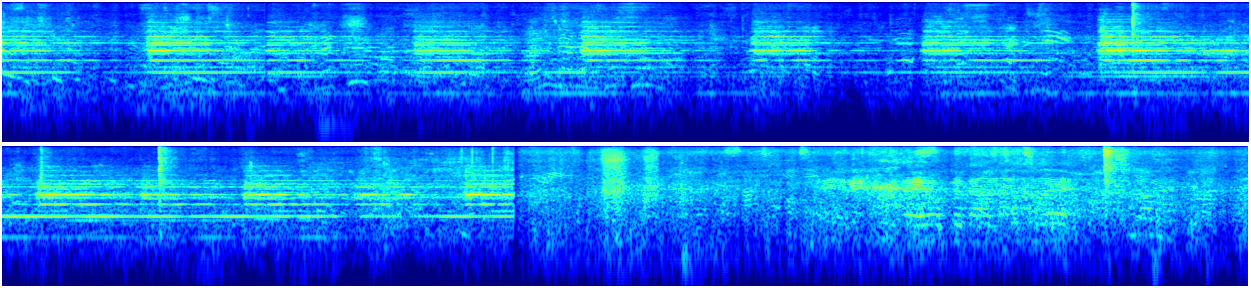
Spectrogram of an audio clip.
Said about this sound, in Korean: 지금 이 들리는 종소리가 미사 끝나면 들리는 종소리라고 합니다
